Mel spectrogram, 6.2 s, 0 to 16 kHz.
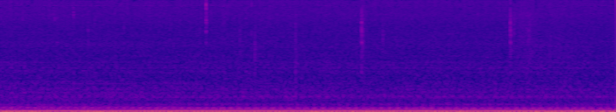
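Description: A 2016 Chrysler 200 sits running after starting: a steady, close low engine rumble with a smooth, even idle hum throughout and no voices.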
